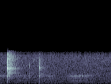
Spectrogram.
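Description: A single sharp click just after the start, then a much fainter click a little under a second later, over low room tone.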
